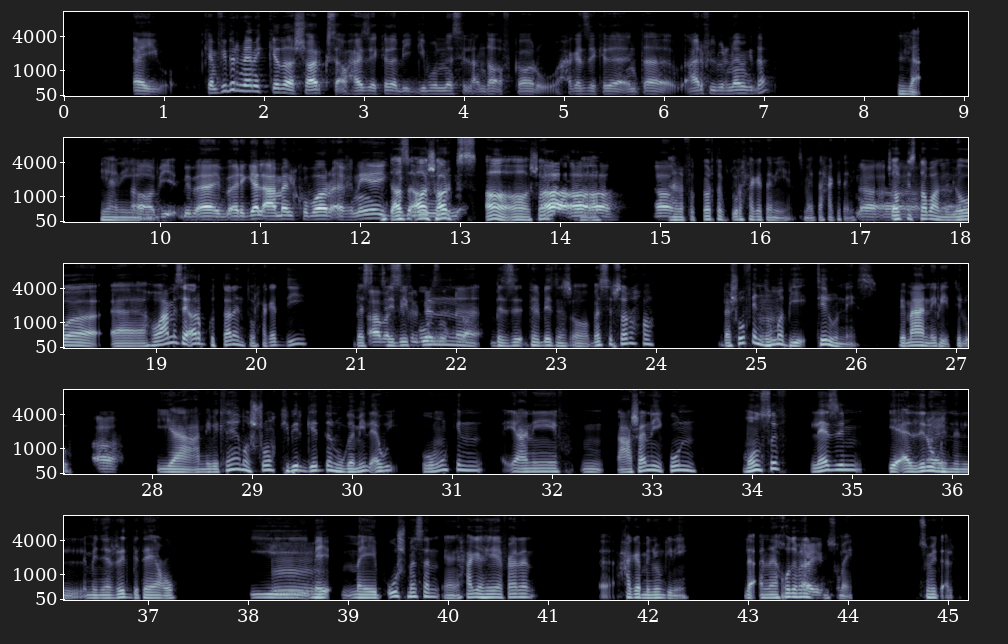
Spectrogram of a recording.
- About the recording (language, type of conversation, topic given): Arabic, podcast, إزاي تقدر تكتشف شغفك؟
- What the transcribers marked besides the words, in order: in English: "Sharks"; in English: "sharks"; in English: "sharks"; other noise; in English: "sharks"; in English: "Arab Got Talent"; in English: "الbusiness"; in English: "الbusiness"; in English: "الrate"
